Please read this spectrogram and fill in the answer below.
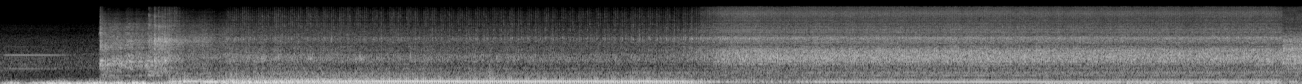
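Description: Ford 6.0 Power Stroke V8 turbodiesel of a 2004 F-350 crew cab cranking briefly and starting about a second in, then idling through an open exhaust that ends ahead of the rear axle. About seven seconds in the idle steps lower and a hiss rises over it.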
